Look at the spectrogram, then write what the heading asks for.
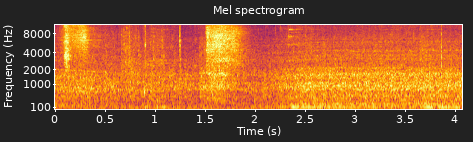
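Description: A truck reversing in a video game, with a steady loud diesel rumble, bursts of air brake hiss and a faint intermittent reverse beeping over the engine drone.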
